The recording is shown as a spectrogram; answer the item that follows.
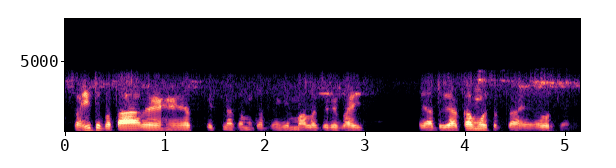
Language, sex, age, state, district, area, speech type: Hindi, male, 45-60, Uttar Pradesh, Mirzapur, rural, conversation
